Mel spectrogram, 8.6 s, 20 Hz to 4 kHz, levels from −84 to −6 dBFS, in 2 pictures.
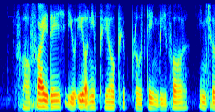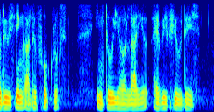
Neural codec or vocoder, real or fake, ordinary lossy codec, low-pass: none; real; none; 3.6 kHz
